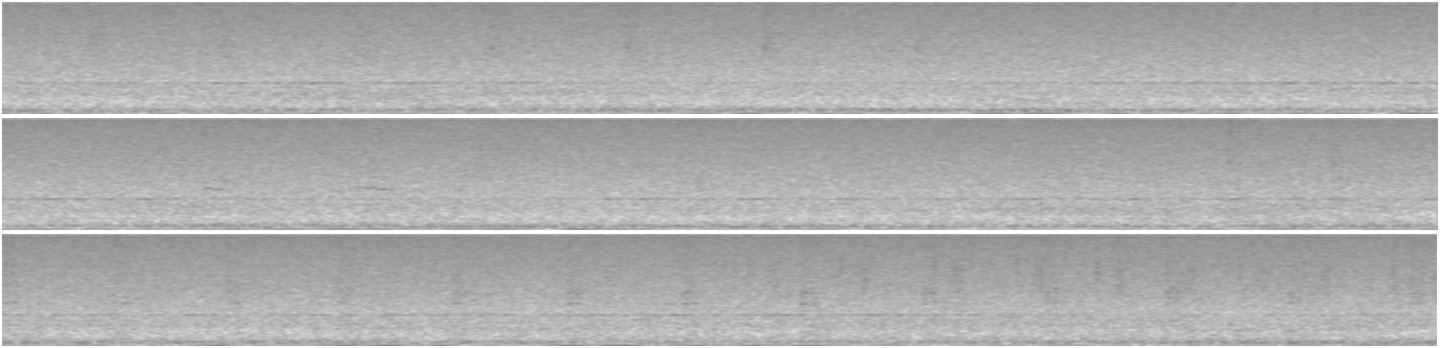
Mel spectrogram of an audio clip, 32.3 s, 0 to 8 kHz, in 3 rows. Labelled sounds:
13.4	13.7	humpback whale, 0.99 to 1.2 kHz

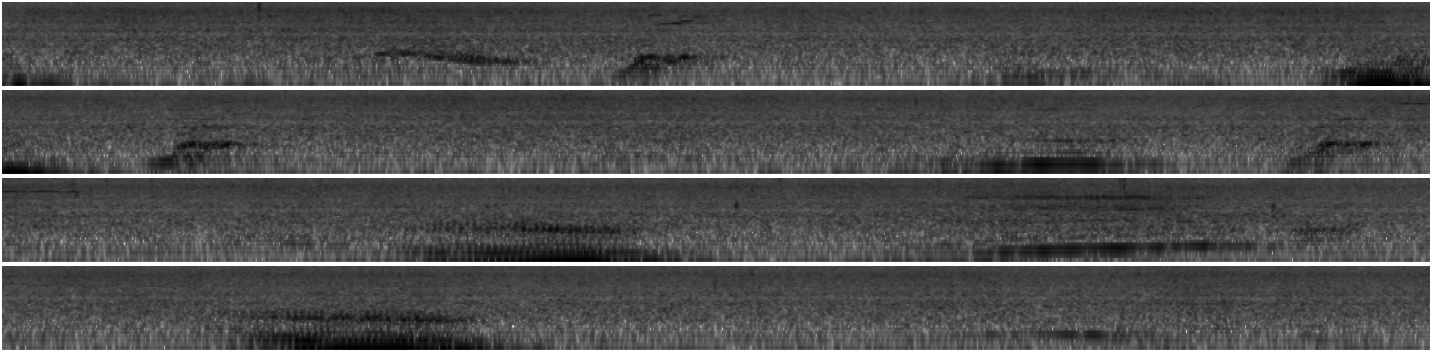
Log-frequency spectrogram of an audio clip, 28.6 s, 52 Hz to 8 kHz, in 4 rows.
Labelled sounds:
3.3	3.6	humpback whale, 2.0 to 2.2 kHz
14.1	14.7	humpback whale, 3.2 to 3.6 kHz
19.3	20.1	humpback whale, 1.1 to 2.7 kHz

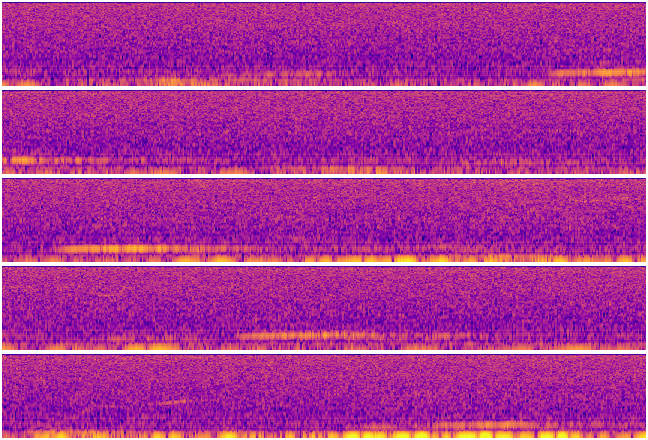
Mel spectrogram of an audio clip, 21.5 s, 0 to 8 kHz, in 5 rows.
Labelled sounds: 12.4	12.6	killer whale, Bigg's (transient), 3.6 to 3.9 kHz
17.7	18.5	killer whale, Bigg's (transient), 0.83 to 1.5 kHz

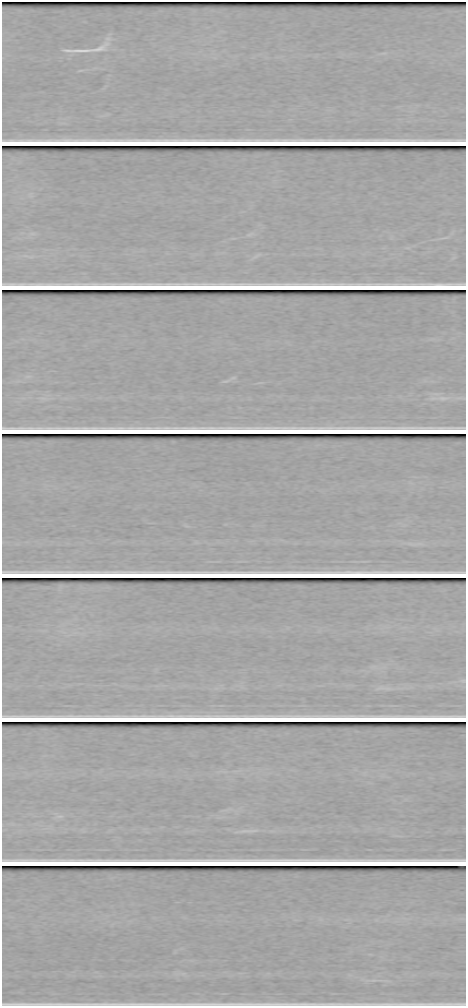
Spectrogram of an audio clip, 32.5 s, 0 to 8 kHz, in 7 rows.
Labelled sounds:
0.5	1.2	killer whale, southern resident, 2.9 to 6.2 kHz

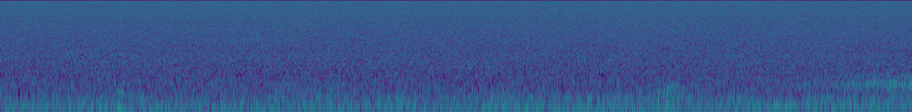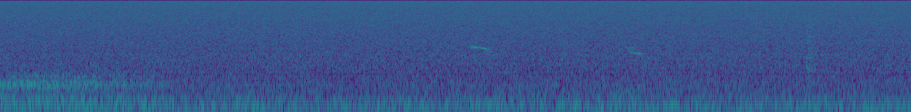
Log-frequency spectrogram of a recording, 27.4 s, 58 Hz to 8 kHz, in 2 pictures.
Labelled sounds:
20.7	21.1	humpback whale, 0.80 to 1.1 kHz
23.1	23.3	humpback whale, 0.80 to 1.0 kHz

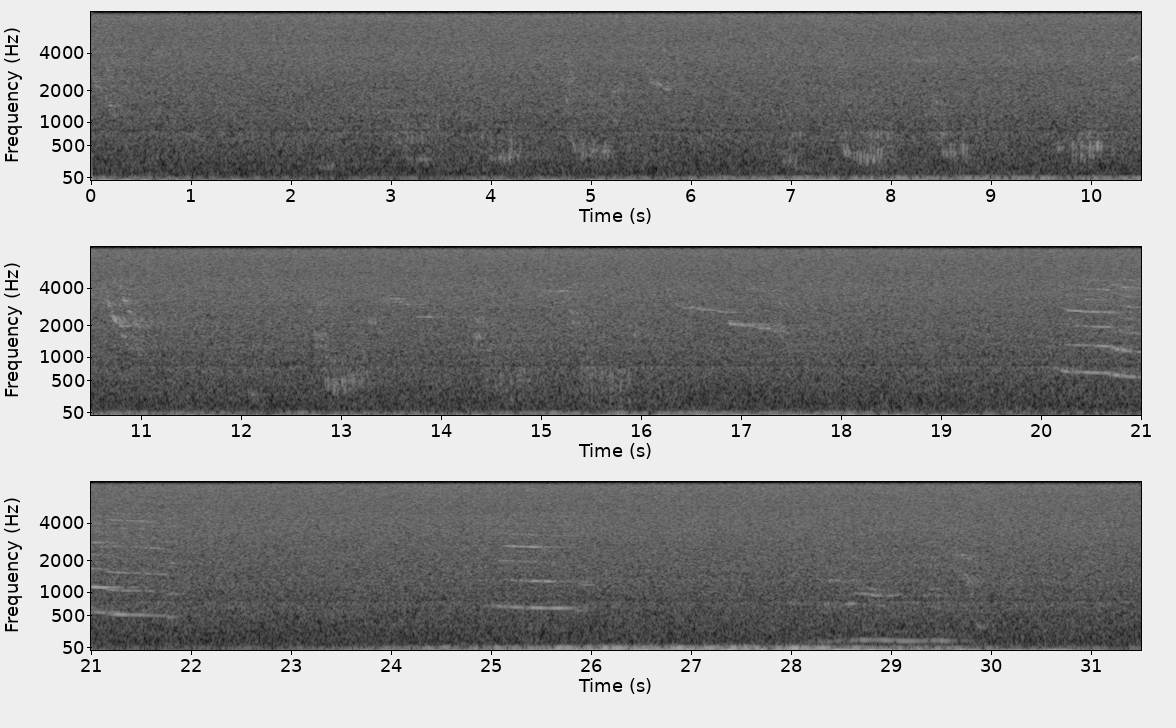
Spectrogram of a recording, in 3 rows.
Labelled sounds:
5.6	5.8	humpback whale, 2.0 to 2.6 kHz
10.7	11.0	humpback whale, 1.9 to 2.5 kHz
16.3	17.5	humpback whale, 1.7 to 3.0 kHz
20.2	21.7	humpback whale, 0.99 to 4.2 kHz
25.1	25.7	humpback whale, 1.2 to 2.8 kHz
29.6	29.9	humpback whale, 0.86 to 1.1 kHz

